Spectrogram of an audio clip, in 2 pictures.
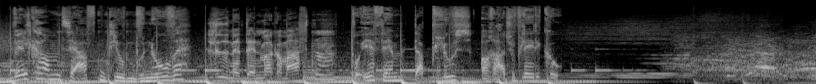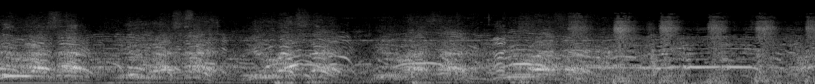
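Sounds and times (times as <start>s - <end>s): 
speech: 0.2s - 5.8s
crowd of demonstrators storming the US Capitol in Washington shouting: 6.6s - 16.3s.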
